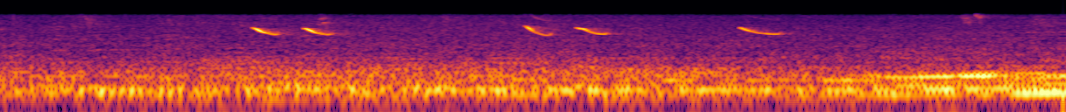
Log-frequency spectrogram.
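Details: Young beginner Sirpu singing oddly: five short downslurred whistles, two in close pairs and one alone, spaced through a few seconds above steady low background rumble.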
